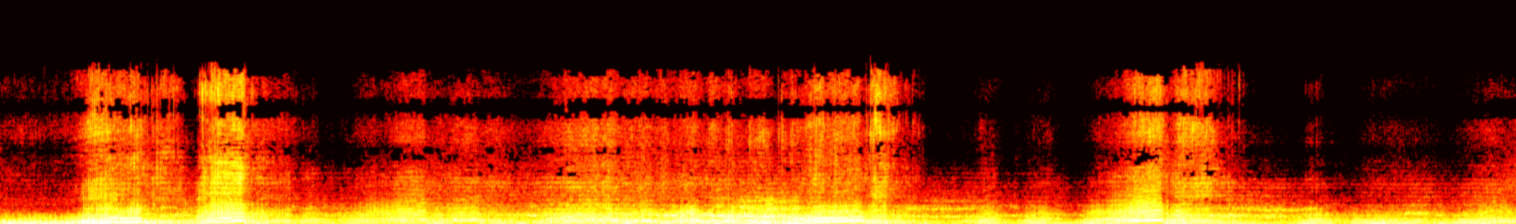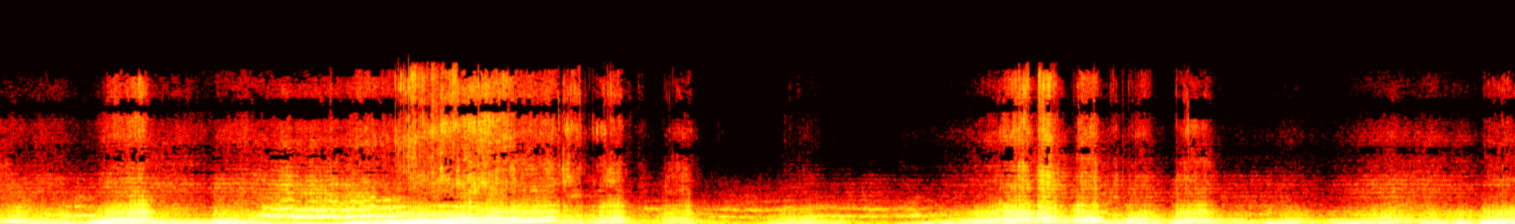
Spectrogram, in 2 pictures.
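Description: A drift car spinning donuts on asphalt: its engine revs rise and fall over and over as the throttle is worked, while the rear tyres screech and smoke.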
